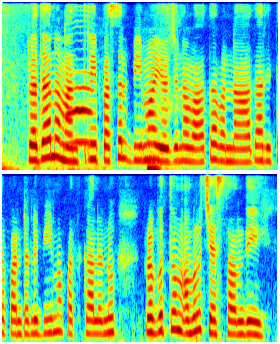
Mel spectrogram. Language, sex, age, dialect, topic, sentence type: Telugu, female, 60-100, Southern, agriculture, statement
